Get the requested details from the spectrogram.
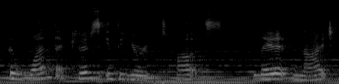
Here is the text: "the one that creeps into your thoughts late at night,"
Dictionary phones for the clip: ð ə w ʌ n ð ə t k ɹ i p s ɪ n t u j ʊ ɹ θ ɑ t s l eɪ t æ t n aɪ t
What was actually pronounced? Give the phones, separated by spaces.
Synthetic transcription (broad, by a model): ð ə w ʌ n ð ə t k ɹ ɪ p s ɪ n t u j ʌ ɹ t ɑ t s l eɪ t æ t n aɪ t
